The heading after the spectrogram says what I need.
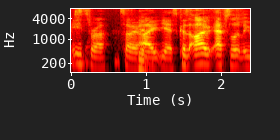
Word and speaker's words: Hydra: I'm assuming uh the island is not U pronounced Hydra which is how I would pronounce it no that's exactly what I probably something or something I researched that more like erra so yes cuz I absolutely would have I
